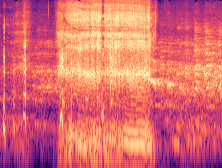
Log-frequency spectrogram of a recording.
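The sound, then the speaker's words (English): A voice makes a harsh, growling snore-like rasp for about two seconds, loud, imitating a demonic snore, preceded by a few brief breathy sounds. “Wait, that sounds like you're snoring.”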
